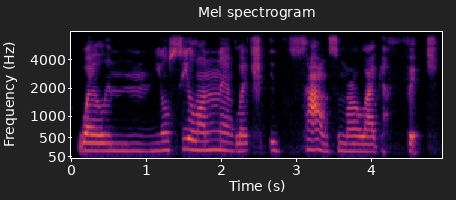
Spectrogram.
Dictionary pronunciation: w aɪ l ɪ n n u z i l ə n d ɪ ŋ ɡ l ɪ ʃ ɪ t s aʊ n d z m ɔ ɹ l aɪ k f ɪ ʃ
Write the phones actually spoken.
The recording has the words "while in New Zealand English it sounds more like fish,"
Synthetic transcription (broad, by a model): w aɪ l ɪ n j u s i l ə n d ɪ ŋ ɡ l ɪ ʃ ɪ t s aʊ n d s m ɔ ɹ l aɪ k f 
